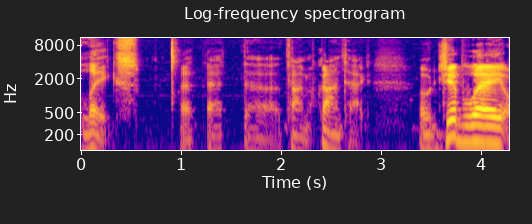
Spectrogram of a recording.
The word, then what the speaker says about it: Ojibwe: at time of contact ojibwe or ojibwa and sometimes that was sort of uh mispronounced or pronounced in such a way by the american colonists that ojibwe became chippewa which is where we get chippewa so chippewa ojibwe ojibwa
